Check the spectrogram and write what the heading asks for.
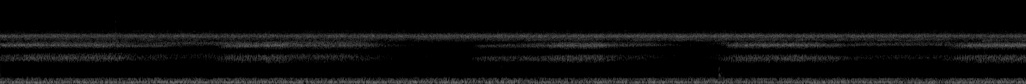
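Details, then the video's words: Many frogs calling in the rain, with a steady high chorus and overlapping two-toned trilling calls that swell and break off every couple of seconds over a constant low patter of rainfall. "Frogs in Rain 2 Hours of Frogs, Thousands of Frogs Singing"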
